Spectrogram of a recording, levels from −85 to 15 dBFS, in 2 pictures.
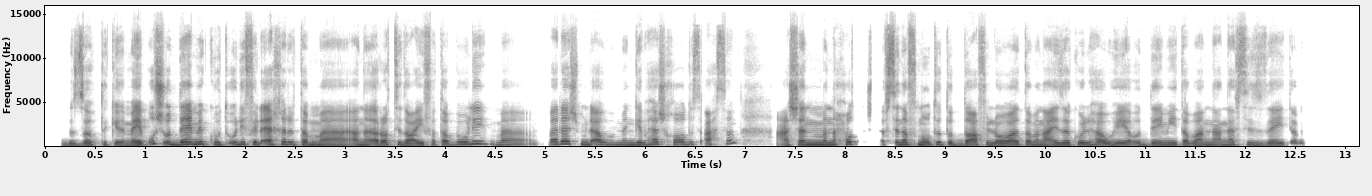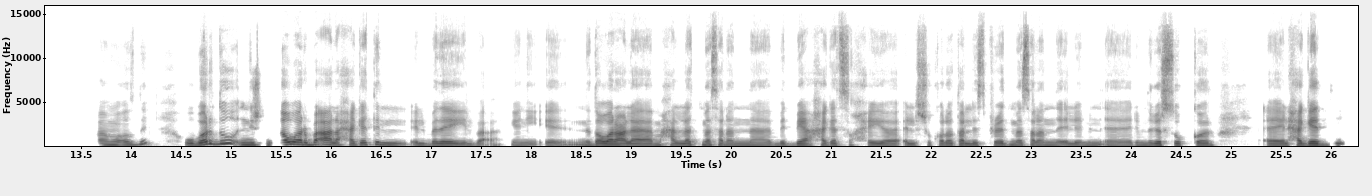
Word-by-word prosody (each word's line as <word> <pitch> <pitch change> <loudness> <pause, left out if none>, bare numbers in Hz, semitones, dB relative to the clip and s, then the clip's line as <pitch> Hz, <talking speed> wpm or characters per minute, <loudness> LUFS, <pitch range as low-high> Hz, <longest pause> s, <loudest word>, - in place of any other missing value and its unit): بالضبط 175 +3 -2
كده، 165 -3 -1
ما 175 +2 +2
يبقوش 290 +12 +3
قدامِك 260 +2 +5
وتقولي 230 +3 0
في 250 0 +2
الآخر 245 +2 +3
طَب 200 -3 +1
ما 185 -1 0
أنا 190 -1 +1
إرادتي 215 +4 +3
ضعيفة، 195 +1 +2
طب 205 +3 0
وليه؟ 275 +3 +2
ما 225 - -5
بلاش 285 +1 +2
من 235 - +1
الأول، 230 -2 +1
ما 220 - -2
نجيبهاش 225 +5 0
خالص 250 0 -3
أحسن، 330 +9 -5 0.4
عشان 220 +5 +3
ما 220 - +4
نحطش 255 +4 -1
نفْسنا 230 +3 +2
في 235 +1 -2
نقطة 225 +1 +2
الضعف، 200 +3 +2
اللي 205 -2 +2
هو، 210 +2 +5
طَب 205 -1 0
أنا 190 0 0
عايزة 200 +3 +3
آكلها 210 -1 +2
وهي 205 +1 +2
قدامي، 200 +2 -1
طَب 195 -2 0
أمنع 200 +1 0
نفسي 200 +2 -3
إزاي؟ 195 +1 -1
طَب 185 -3 -6 1.1
فاهمة 180 -1 -4
قصدي؟ 190 - -6 0.3
وبرضه 285 - +3
نش 195 -1 0 0.2
ندوّر 245 -1 +6
بقى 235 +2 +3
على 200 -2 +2
حاجات 210 +5 -3
ال 185 -6 -3
البدايل 170 -2 0
بقى، 150 +2 -10
يعني 150 -3 -11 0.3
ندوّر 185 -2 +3
على 160 -2 +3
محلات 170 +2 -4
مثلًا 160 -3 -5
بتبيع 155 +3 -2
حاجات 165 0 -4
صحية، 160 -1 -4
الشكولاتة 155 +3 -4
الSpread 155 +2 -3
مثلًا 165 -3 -4
اللي 150 0 -5
من 150 0 -9
اللي 145 +1 -9
من 155 0 -7
غير 175 +2 +3
سكر، 170 -2 -3 0.5
الحاجات 160 +3 +3
دي، 165 +2 -8
190 Hz, 165 wpm, -23 LUFS, 165-220 Hz, 1.1 s, ندوّر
